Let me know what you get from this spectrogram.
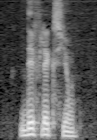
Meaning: deflection
- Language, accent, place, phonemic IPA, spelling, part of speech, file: French, France, Lyon, /de.flɛk.sjɔ̃/, déflexion, noun, LL-Q150 (fra)-déflexion.wav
